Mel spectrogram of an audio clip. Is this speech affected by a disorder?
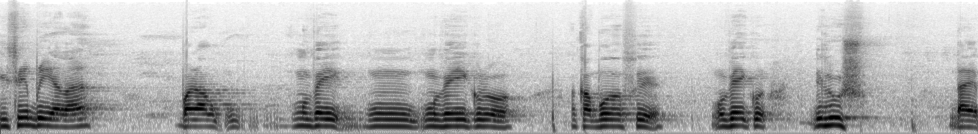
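Yes: cerebral palsy; from extreme premature birth, physical disability.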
